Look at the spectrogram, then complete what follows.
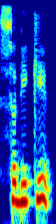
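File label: "sedikit", Indonesian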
